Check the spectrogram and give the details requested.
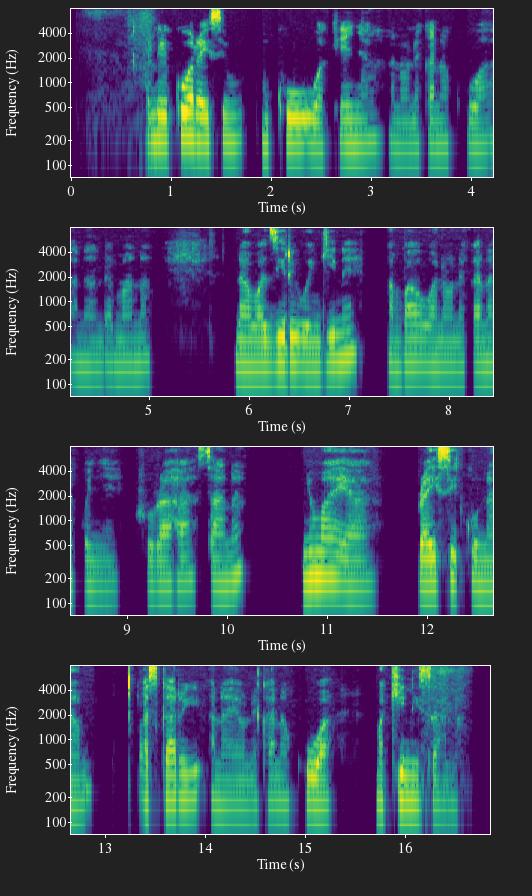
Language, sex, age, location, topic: Swahili, female, 18-24, Kisii, government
